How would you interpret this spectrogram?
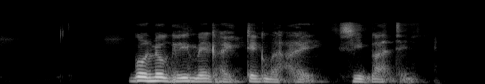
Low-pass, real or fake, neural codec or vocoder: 7.2 kHz; fake; codec, 16 kHz, 1 kbps, FreqCodec, larger model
